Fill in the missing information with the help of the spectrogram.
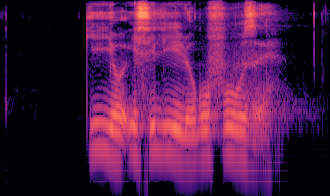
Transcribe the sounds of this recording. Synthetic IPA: k̬ijɔʔisililɔk̬ufuːzɛ̰

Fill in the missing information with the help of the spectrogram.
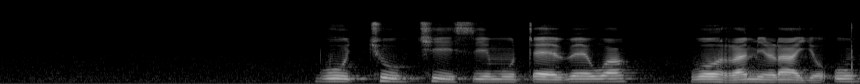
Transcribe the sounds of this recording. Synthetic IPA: βut͡ʃʰut͡ʃʰisimutʼɛβɛwa | βɔɾ̤amiɺajɔʔu

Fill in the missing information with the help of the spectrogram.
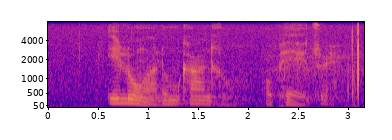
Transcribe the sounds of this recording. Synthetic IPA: iluŋalom̩kʰand͡ɮʱu | ɔpʰɛːtʰwɛ

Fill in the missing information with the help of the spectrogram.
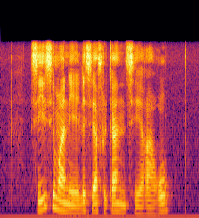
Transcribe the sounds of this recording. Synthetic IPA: sɪisɪmanɛlɪsɪafrikʼan̩sɪɣaɣʊ

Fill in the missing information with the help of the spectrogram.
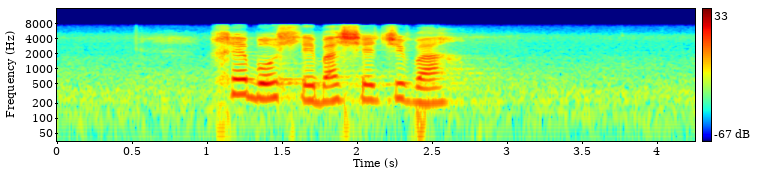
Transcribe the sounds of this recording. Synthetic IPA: ɣɛbʊɬɪbaʃet͡ʃʼɪba

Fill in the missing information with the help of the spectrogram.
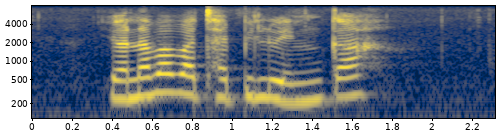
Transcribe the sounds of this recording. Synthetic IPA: jɔnabaβatʰapʼilweŋ̩kʼa

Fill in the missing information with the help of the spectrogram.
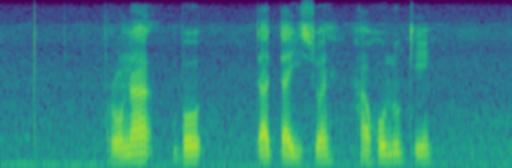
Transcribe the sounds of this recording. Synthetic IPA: rʊna | bʊ | tʼatʼaiswɛ | hahʊlʊkʼɪ

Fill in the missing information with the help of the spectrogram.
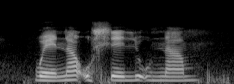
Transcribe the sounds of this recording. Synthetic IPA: wɛnaʔuɬeliunaːm̩

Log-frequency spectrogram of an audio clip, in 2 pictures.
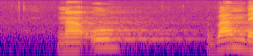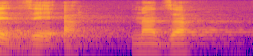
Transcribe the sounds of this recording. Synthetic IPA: naʔu | βambɛd͡zɛʔanad͡za

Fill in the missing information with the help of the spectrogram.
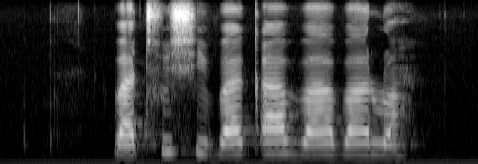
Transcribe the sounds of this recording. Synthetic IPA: batʰuʃibakʼababaːlwa

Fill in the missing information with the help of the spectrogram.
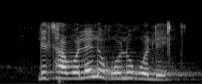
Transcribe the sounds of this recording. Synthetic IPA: lɪtʰabʊlelɪɣʊlʊɣʊlɪ

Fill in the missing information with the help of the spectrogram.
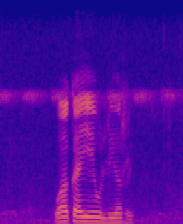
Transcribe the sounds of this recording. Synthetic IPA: wakʼajeʊlɪrɪ

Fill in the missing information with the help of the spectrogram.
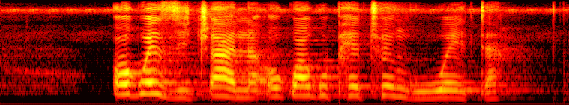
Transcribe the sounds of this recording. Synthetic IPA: ɔk̬wezit͡ʃʼanaʔɔk̬wak̬upʰɛtʰwɛŋʱuwɛːtʼa

